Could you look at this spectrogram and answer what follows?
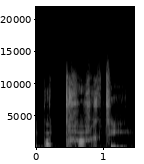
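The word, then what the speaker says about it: בָּטַחְתִּי: Actually, there should be an accent there. This should be batachti.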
